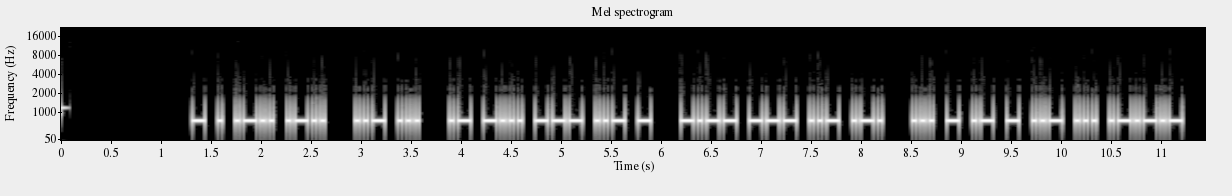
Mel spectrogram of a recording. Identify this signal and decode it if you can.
Morse code, heard as a keyed tone, about 28 wpm, 700 Hz. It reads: TELL US ABOUT YOUR STATUS.
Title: Sentences from Top 1400 Words 28wpm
